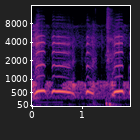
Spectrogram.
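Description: A blackbird calls outside a window in four clear, tonal, harmonic notes, each about a quarter second long, separated by short gaps. A brief soft click falls between the third and fourth calls.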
